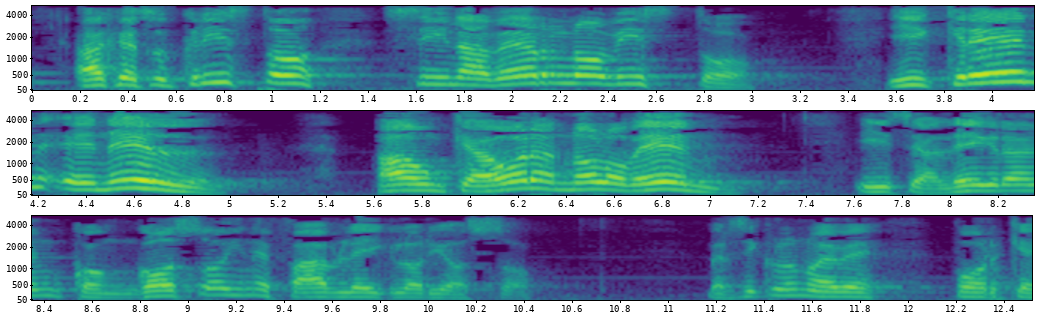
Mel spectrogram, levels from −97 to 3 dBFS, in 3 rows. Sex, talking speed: male, 120 wpm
